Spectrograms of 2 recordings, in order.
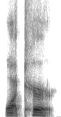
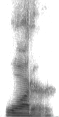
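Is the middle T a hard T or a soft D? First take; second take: hard T; soft D. First: The T is a sharp, popped T sound. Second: The T is a soft, light D sound. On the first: The speaker calls it wrong. "we do not say" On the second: The speaker calls it right. "light D sound"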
